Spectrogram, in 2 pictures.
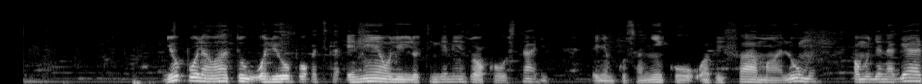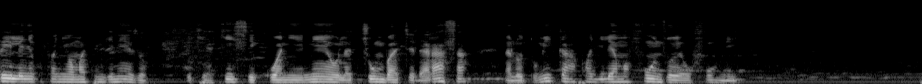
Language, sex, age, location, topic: Swahili, male, 25-35, Dar es Salaam, education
